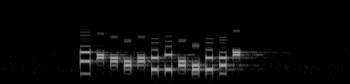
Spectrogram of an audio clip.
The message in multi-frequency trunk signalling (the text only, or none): KP 0636473145 ST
